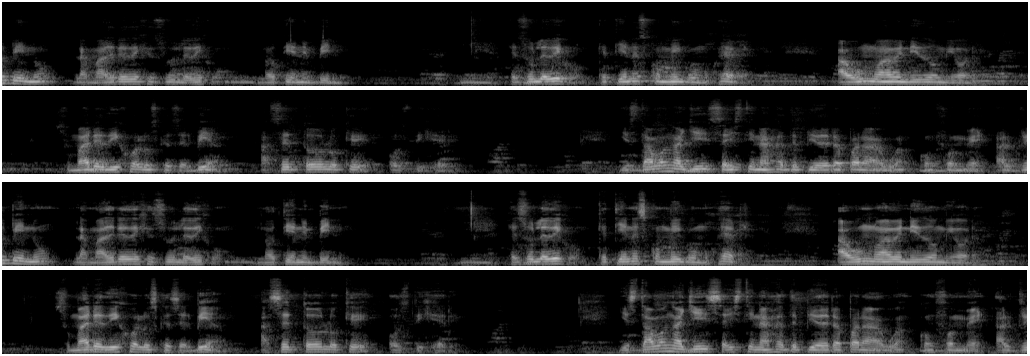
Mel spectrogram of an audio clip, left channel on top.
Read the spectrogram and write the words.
vino, la madre de Jesús le dijo, no tienen vino. Jesús le dijo, ¿qué tienes conmigo, mujer? Aún no ha venido mi hora. Su madre dijo a los que servían, haced todo lo que os dijere. Y estaban allí 6 tinajas de piedra para agua, conforme al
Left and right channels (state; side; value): normal; both; correlation 0.48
